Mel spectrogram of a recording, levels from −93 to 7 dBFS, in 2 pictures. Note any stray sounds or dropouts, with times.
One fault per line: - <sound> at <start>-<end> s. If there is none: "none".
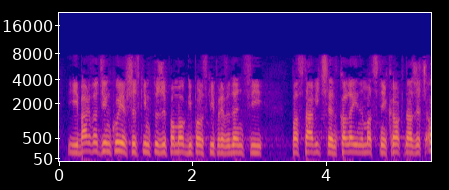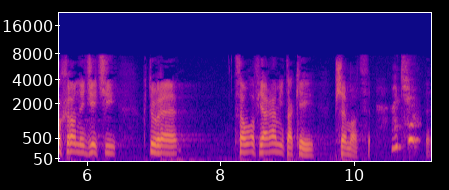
- sneeze at 10.3-11.0 s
